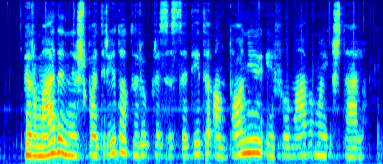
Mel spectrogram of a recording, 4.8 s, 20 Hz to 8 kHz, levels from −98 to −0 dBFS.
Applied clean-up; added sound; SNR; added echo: neural separator model SepFormer DNS4.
